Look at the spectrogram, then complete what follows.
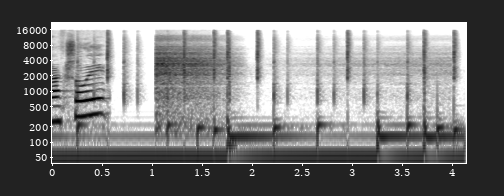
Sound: white noise

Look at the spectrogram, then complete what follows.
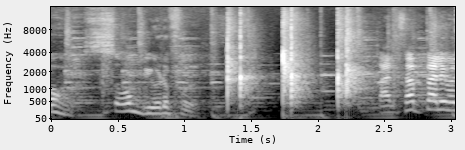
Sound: clap

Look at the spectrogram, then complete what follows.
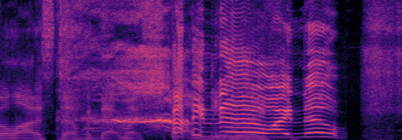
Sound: laughs

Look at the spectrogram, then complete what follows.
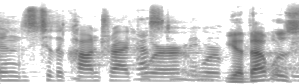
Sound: faintly speaking

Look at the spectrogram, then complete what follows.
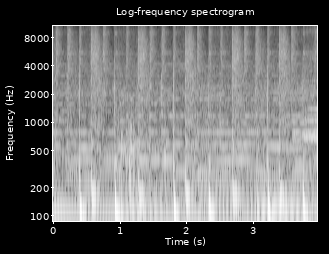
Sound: flags billow in the breeze

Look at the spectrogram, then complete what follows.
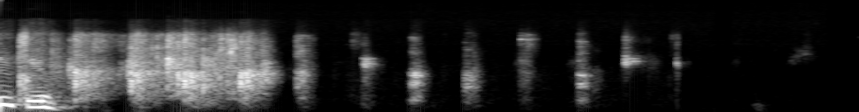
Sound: clapping

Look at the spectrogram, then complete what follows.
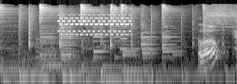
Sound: phone ringing

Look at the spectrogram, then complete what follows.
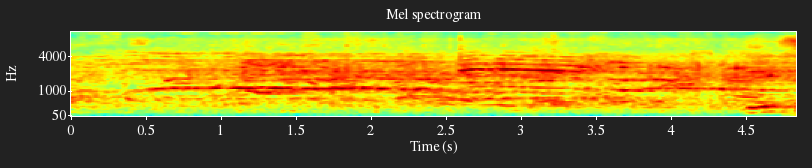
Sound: audience cheering

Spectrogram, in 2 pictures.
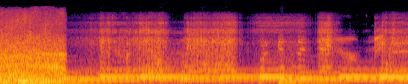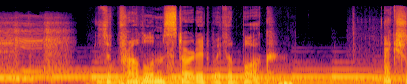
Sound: dragon Roaring

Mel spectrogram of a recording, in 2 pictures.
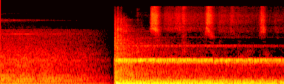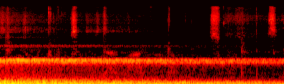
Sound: suspenseful music; whispering

